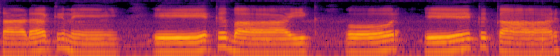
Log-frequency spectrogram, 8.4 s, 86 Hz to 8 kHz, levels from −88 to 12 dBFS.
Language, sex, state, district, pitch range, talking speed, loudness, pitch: Hindi, male, Punjab, Fazilka, 120-140 Hz, 55 wpm, -15 LUFS, 125 Hz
